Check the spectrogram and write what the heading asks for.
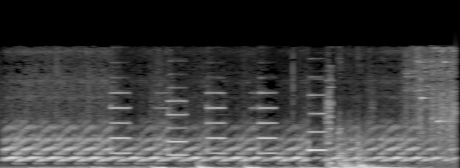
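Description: A loud electronic radio contest alert alarm blares, rapid warbling siren tones repeating in quick cycles over low thumping beats, with no one speaking.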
